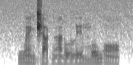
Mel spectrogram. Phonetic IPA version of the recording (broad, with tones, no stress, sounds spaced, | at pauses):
w ɛ̃˧ d͡ʒ a˨ ɡ ã˨ ɾ o˨ l e˧ m o˦ w ɔ̃˧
